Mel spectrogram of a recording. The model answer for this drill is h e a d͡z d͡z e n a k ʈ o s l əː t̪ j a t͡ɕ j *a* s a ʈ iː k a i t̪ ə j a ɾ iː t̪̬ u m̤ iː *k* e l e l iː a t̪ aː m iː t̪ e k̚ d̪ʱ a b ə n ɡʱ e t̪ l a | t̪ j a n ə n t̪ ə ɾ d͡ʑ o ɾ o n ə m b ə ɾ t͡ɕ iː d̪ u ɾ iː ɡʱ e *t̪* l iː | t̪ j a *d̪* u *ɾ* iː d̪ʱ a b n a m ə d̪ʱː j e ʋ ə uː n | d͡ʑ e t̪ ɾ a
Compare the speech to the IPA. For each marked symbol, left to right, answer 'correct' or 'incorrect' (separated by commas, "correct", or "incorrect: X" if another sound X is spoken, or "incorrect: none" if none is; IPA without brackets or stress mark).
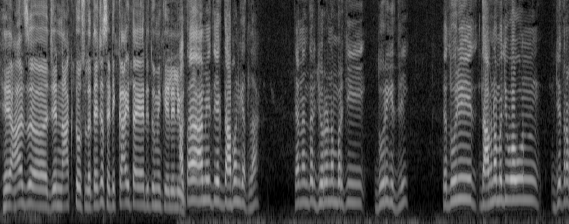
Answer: correct, correct, correct, correct, correct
